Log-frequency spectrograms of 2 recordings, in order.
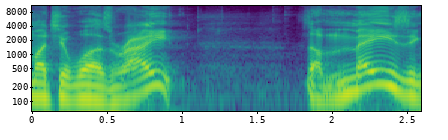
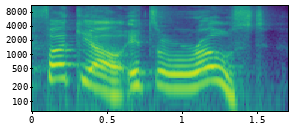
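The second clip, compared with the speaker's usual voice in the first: retold defiant comeback; 8 semitones higher, slower than usual. Retelling comeback to groaning crowd.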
